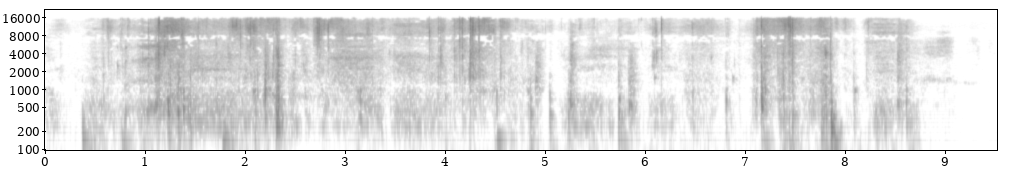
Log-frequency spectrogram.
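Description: Close rustling, crinkling and soft knocks of hands handling an old leather-bound book near the microphone, with many sharp clicks along the way, dying down near the end.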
